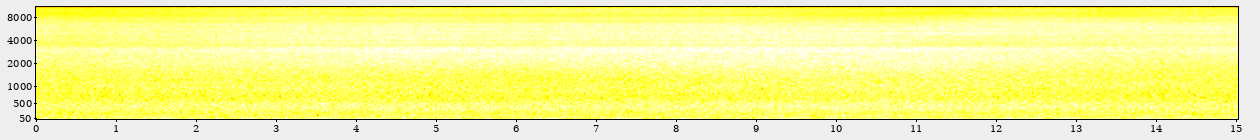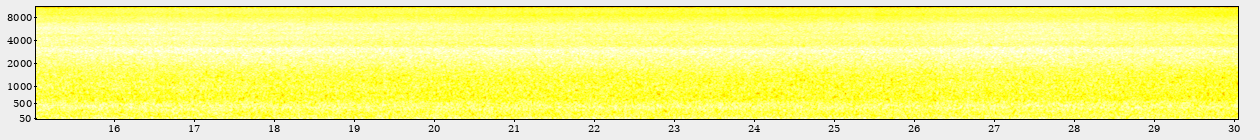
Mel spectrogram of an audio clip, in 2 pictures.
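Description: A waterfall's water rushing in a steady, unbroken roar.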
